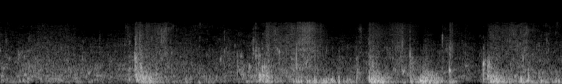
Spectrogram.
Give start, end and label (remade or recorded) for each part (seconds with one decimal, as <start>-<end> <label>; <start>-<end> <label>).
0.0-3.0 recorded; 3.0-4.8 remade; 4.8-5.6 recorded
